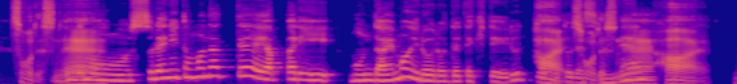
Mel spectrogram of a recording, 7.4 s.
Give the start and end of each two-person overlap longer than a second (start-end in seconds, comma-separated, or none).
5.3-6.5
